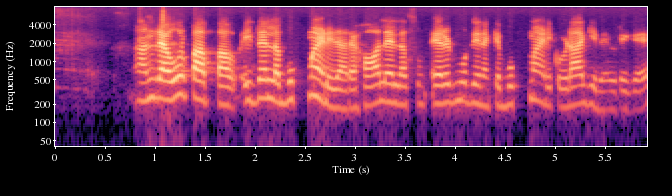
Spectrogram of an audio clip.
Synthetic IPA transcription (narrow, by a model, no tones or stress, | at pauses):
ɐnd̪ɐɾe̞ɐʋɾupaːpɐid̪ɛlːɐbukːmaːɽid̪aːɾe̞ɦaːlɛlːɐsumɛɾɐɽmuːɾud̪inɐkːe̞bukːmaːɽikuːɽaːɡid̪e̞ɐʋɾiɡe̞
